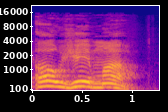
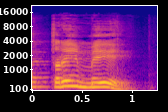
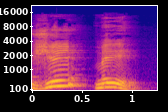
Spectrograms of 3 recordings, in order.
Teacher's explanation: o e permanece com o timbre fechado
